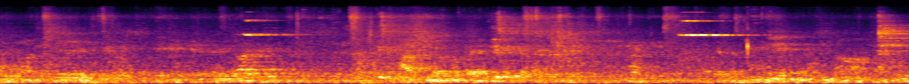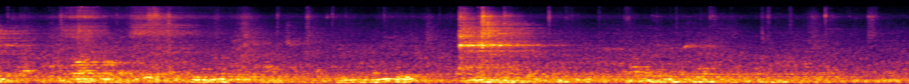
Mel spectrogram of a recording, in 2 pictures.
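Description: Men talk nearby in a large echoing hall.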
